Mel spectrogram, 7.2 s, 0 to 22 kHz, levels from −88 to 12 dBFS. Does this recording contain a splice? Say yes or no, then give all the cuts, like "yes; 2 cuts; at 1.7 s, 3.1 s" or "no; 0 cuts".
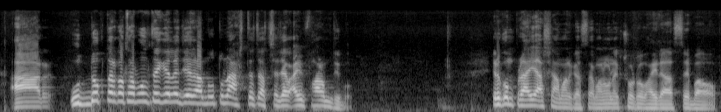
no; 0 cuts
